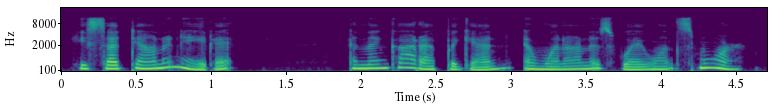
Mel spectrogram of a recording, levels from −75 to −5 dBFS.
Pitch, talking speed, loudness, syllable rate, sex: 210 Hz, 230 wpm, -20 LUFS, 5.3 syllables/s, female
